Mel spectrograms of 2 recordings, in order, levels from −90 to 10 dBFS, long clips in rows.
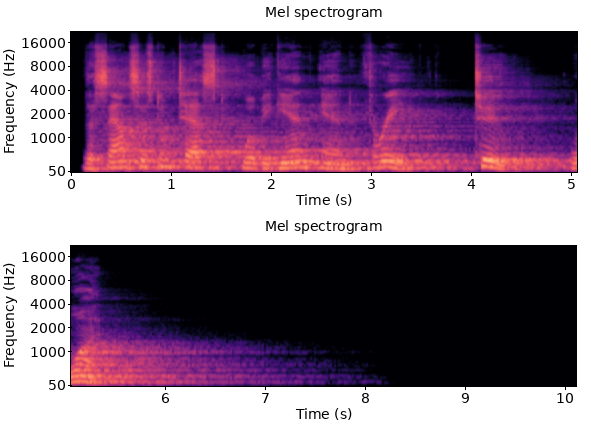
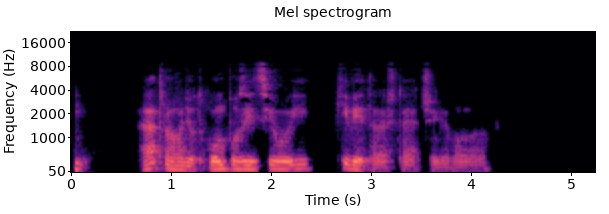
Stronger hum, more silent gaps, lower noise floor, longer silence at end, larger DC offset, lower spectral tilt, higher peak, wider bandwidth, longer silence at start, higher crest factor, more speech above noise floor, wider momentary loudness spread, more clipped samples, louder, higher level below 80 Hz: neither; second, none vs 0.54-0.65 s; second, -70 dBFS vs under -90 dBFS; first, 3.7 s vs 1.1 s; neither; second, -4.5 dB/octave vs -6.5 dB/octave; first, 0 dBFS vs -8 dBFS; first, 16 kHz vs 9.2 kHz; about the same, 0.15 s vs 0.05 s; about the same, 18 dB vs 18 dB; second, 55 dB vs over 66 dB; about the same, 15 LU vs 15 LU; neither; first, -17 LUFS vs -24 LUFS; second, -64 dBFS vs -54 dBFS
